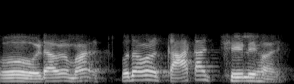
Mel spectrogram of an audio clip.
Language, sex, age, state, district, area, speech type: Bengali, male, 18-30, West Bengal, North 24 Parganas, urban, conversation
